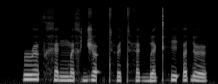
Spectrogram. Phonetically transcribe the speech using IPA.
ɹ ø˦ θ x ɛ˨ ŋ͡m ɛ˨ x d͡ʒ œ˦˨ ʔ tʰ ʏ˨ tʰ ɛ˨ ɡ͡b ɛ˨ kʰ i˦ ʔ ə˦ ɗ ø˨

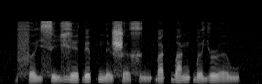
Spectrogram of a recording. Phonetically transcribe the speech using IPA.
f əː˨˩ j s i˨˩˦ ɣ e˧ ɗ e˦˥ p̚ n e˨˩˦ ʂ əː˨˩˨ x ə˨˩ ŋ ɓ a˦˥ k̚ w a˧˥ ŋ ɓ ə˨˩˦ j ɹ ə˨˩ w

